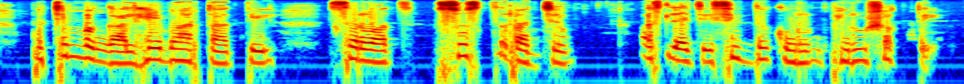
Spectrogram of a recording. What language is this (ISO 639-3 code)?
mar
